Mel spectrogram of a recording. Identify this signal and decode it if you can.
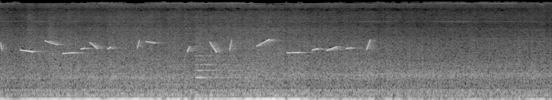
Bird-like chirps, with room echo and the noise inside a lift. There is no code.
